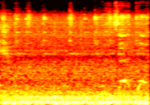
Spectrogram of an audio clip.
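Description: Steady low rumble inside a car's cabin, with no sudden events.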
